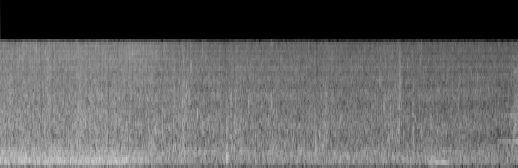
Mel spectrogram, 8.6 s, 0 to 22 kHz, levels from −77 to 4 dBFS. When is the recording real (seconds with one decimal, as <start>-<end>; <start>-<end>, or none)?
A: 0.0-8.6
